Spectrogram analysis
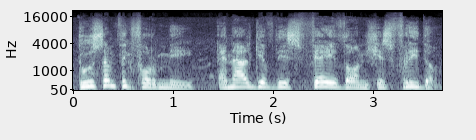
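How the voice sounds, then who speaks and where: Brief: male actor as a dismissive cult-backed slave owner, sneering, slightly high voice, faint noise behind. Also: normal speed, natural voice. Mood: scornful. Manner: scornful, dismissive. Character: callous male slave master, cult member.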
